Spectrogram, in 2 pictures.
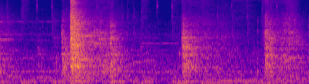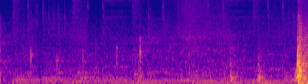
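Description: Metal knocks and clatter as a cake pan is slid onto an oven rack and the wall oven's door is shut, several clunks in the first three seconds, over background music.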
